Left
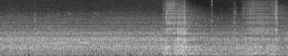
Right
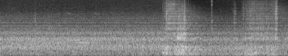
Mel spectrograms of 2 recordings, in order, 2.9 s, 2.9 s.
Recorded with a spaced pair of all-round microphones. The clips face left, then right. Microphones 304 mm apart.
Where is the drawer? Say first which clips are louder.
Right 1 dB; 10° right (ahead or behind), 0.5 m.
